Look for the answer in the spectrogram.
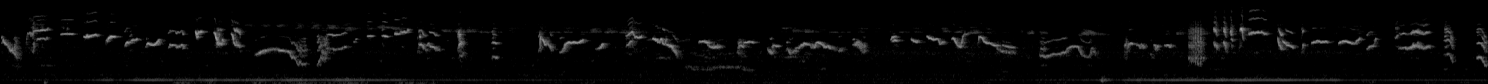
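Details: Young Oriental magpie-robin (kacer trotolan) chattering in the ngriwik style, said to sing day and night, likely kept in Indonesia: a dense run of varied whistled and chattering phrases, sweeping notes and sharp chirps, nearly continuous with brief pauses; a steady low hum underneath.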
